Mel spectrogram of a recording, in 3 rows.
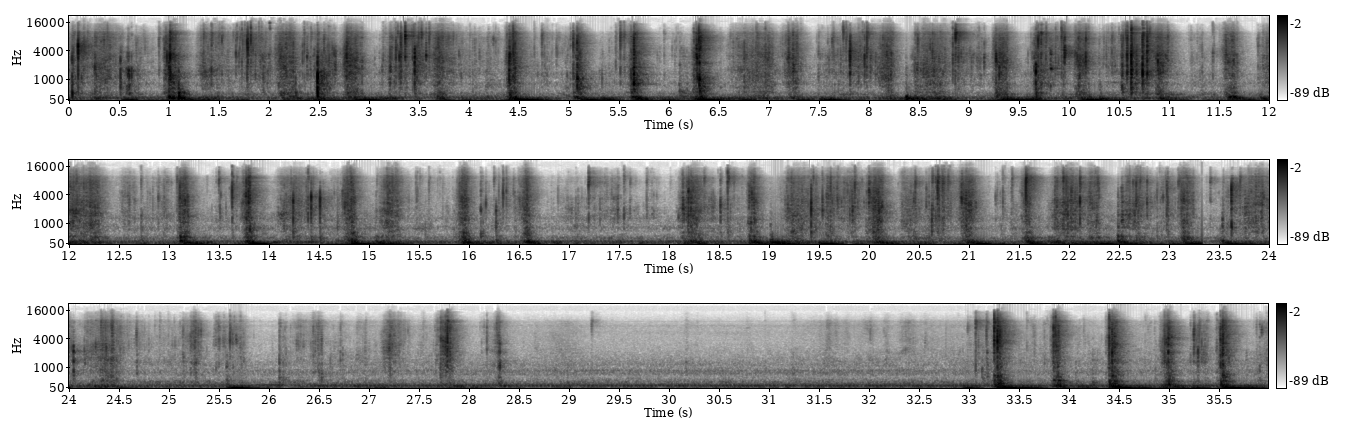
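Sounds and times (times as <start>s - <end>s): slime crackling and crunching: 0.0s - 28.5s, 32.9s - 35.9s.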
